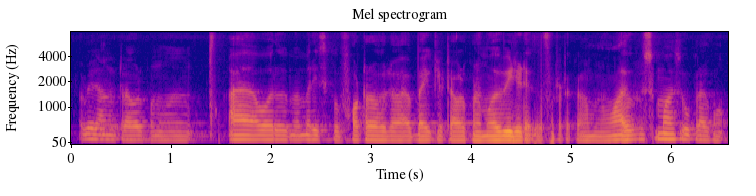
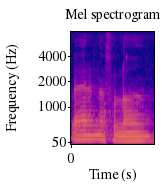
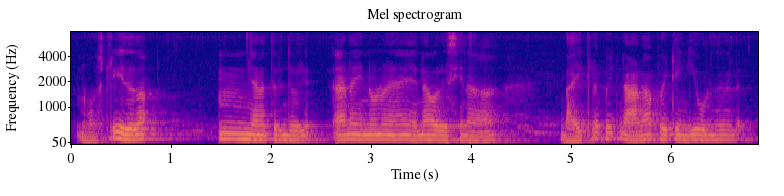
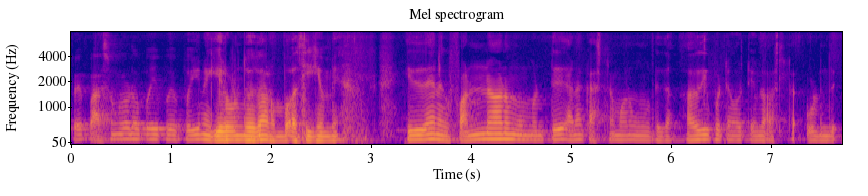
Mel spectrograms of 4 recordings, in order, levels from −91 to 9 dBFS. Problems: continuous background conversations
